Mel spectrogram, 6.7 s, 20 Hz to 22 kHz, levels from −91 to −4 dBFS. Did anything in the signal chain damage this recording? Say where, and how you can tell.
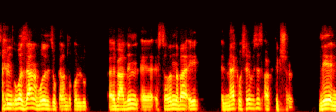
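No, the speech shows no audible damage from any stage of the signal chain.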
